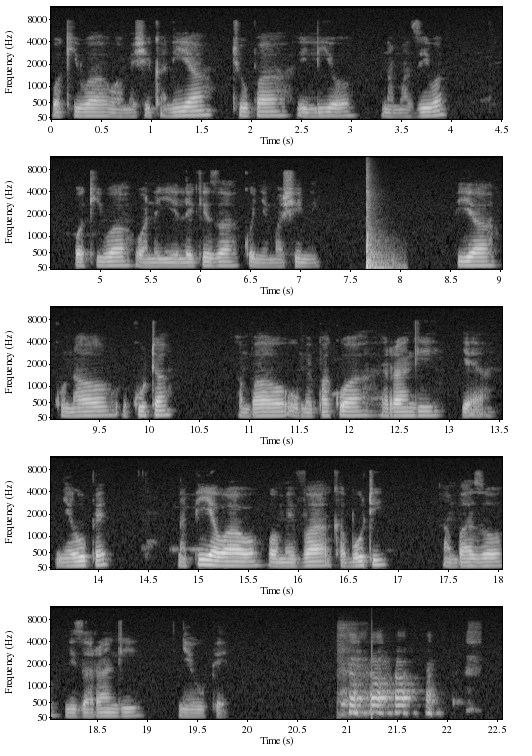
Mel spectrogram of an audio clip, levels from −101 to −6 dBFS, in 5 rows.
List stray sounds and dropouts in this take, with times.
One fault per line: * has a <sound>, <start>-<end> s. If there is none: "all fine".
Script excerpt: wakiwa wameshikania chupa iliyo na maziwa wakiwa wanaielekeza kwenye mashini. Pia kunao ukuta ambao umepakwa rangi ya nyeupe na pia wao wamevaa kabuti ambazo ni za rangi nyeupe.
* has a thud, 7.7-8.1 s
* has a laugh, 20.9-22.4 s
